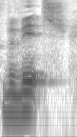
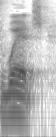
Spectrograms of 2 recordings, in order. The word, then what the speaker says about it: VVitch: actually written at the time it was still pronounced which it wasn't pronounced vich you know is it was pronounced which but the letter w did not exist at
